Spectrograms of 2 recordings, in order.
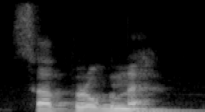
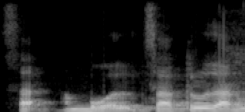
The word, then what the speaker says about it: शत्रुघ्न: क्या नाम है उसका, शत्रुघ्न, शत्रुधन बोलते हैं, शत्रुधन बोलते हैं ना, शत्रुधन तो नाम अशुद्ध है, लेकिन नाम है शत्रुघ्न, है ना। गलत होता है उच्चारण, लेकिन शब्द नाम है शत्रुघ्न, हाँ शत्रुघ्न।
